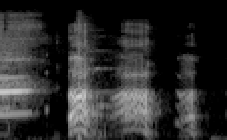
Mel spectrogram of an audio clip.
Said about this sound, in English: That's the message coming through my building to say they're about to do an alarm test.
